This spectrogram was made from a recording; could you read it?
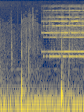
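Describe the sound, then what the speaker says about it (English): Telephone ringing in a horror video game set in an apartment: a steady electronic bell tone starts partway through and rings on, faint against a low background hum, with a couple of soft thumps. "Where's this telephone that is non-stop ringing while I'm trying to read this newspaper?"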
